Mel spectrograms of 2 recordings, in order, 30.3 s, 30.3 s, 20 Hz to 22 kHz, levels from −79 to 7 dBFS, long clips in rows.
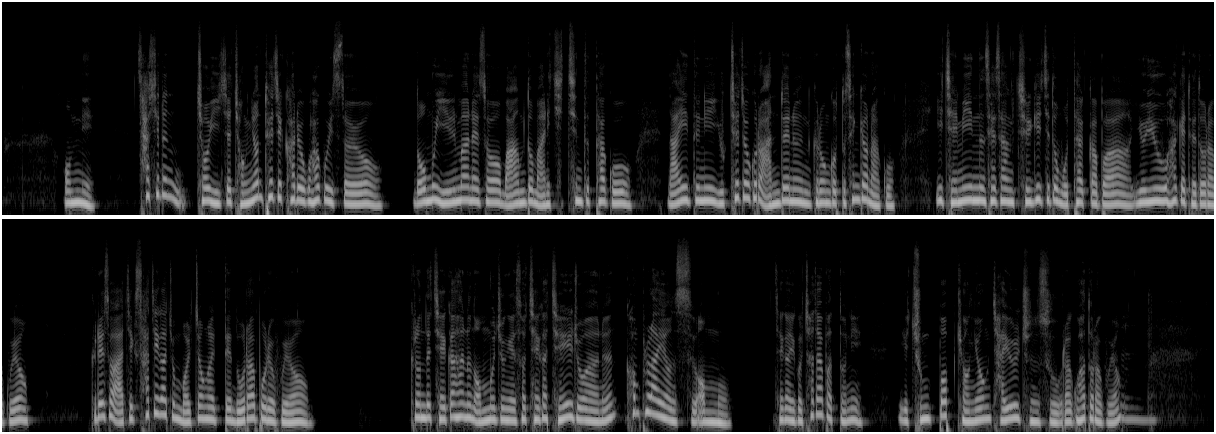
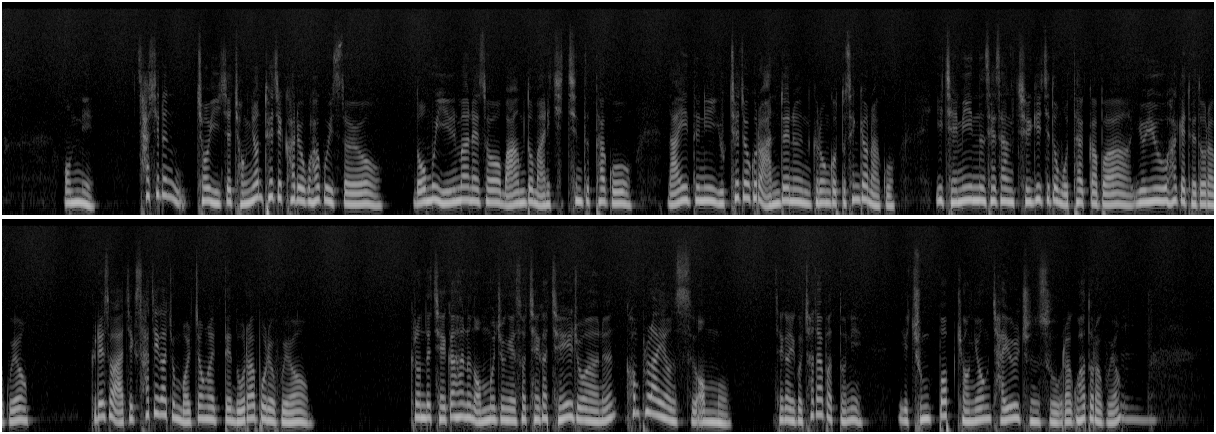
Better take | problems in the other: first | hiss; faint; throughout; 25 dB below the speech

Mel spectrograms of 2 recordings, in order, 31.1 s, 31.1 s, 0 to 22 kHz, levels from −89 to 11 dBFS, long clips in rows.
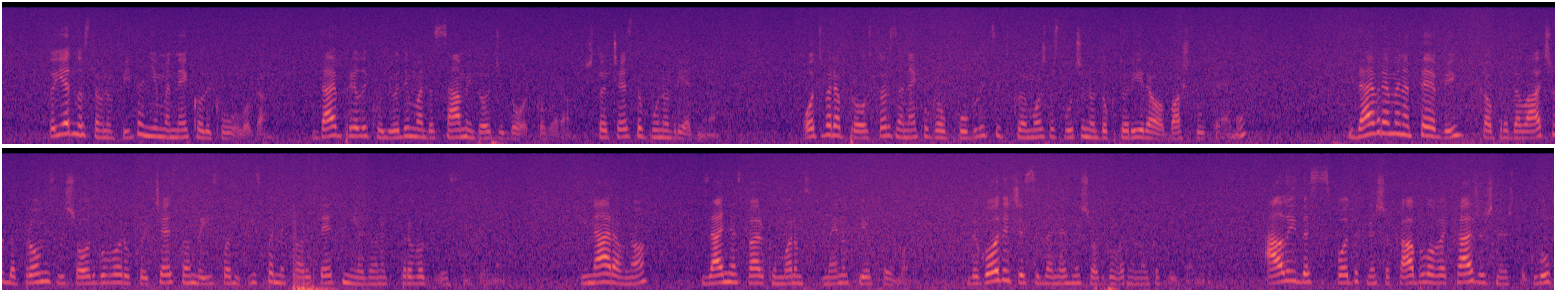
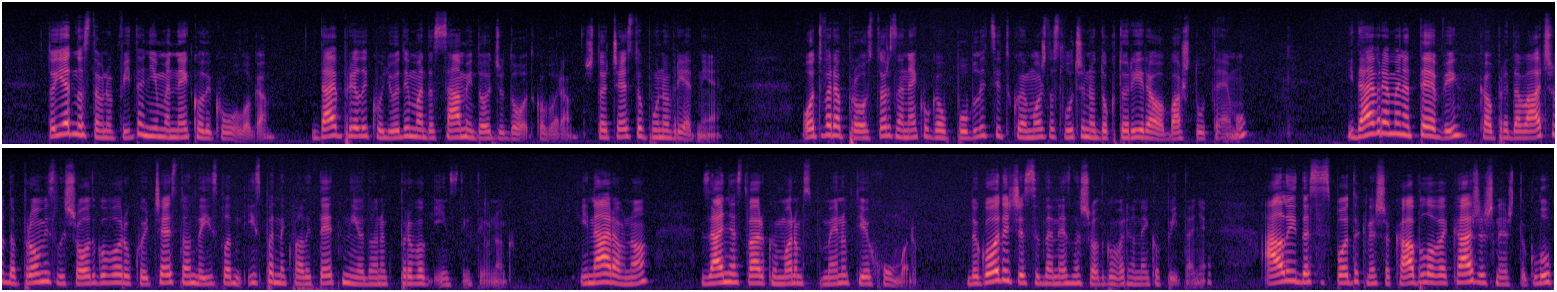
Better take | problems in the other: second | hiss; loud; throughout; 6 dB below the speech; faint in the second

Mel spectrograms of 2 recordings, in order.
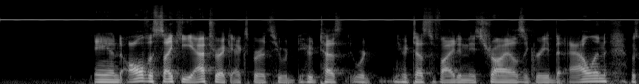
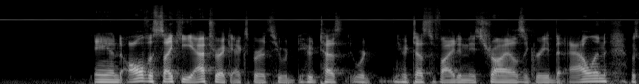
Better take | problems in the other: second | high-pitched whine; loud; throughout; 8.5 kHz, 7 dB below the speech; faint in the second

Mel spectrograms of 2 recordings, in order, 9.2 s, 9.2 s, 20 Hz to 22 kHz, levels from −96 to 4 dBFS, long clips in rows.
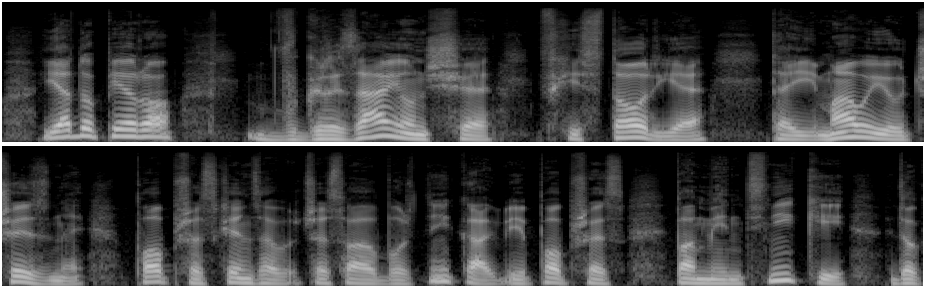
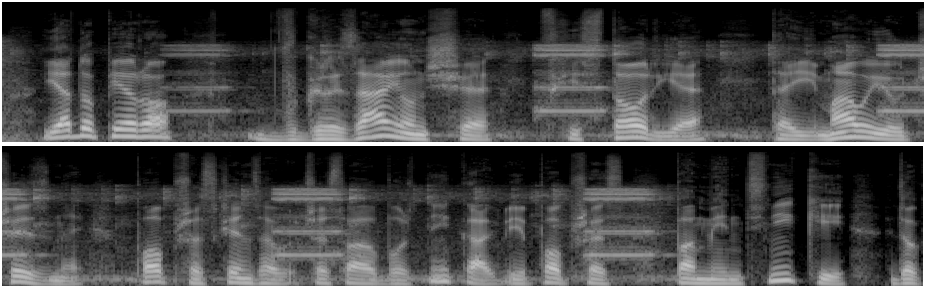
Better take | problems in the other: first | alarm; noticeable; until 8 s; peak 5 dB below the speech

